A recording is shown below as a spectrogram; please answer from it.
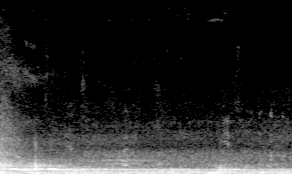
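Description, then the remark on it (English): Powerful car engines rumble and rev continuously as a procession of supercars in a supercar rally, including Ferraris and Bentleys, passes by, a loud, steady low roar with indistinct voices murmuring underneath. “I was going to say, I don't know how exciting this is really going to be, because there's just a lot of car noises going past, but there's a whole procession of additional Ferraris and Bentleys and the like.”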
